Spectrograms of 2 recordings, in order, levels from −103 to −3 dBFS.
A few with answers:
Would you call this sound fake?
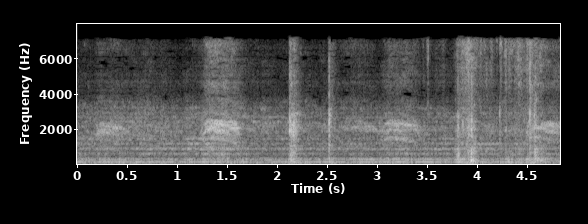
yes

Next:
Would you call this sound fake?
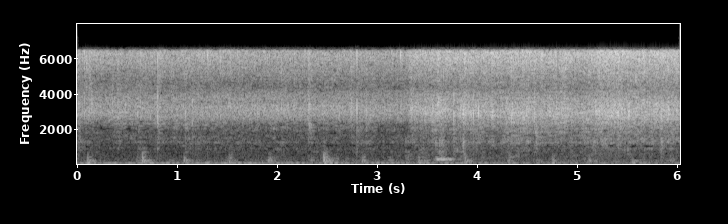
no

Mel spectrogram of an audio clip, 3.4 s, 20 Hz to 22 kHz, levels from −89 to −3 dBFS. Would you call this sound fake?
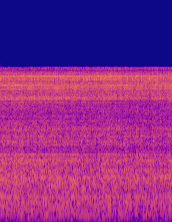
no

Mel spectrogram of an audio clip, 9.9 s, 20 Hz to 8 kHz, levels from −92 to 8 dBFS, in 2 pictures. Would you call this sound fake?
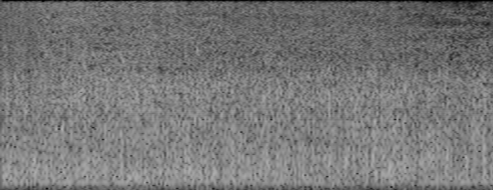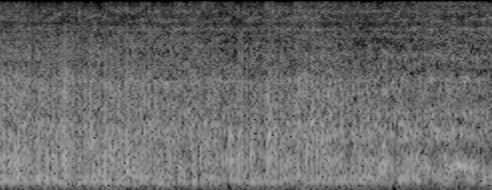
yes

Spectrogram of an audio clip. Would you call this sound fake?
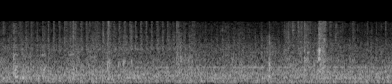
no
